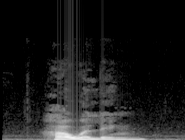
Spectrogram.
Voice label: "Houweling", Dutch

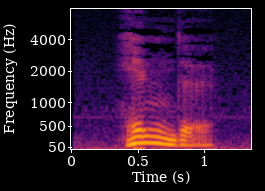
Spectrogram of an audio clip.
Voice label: "hinde", Dutch

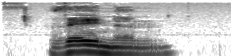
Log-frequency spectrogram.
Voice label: "Wenen", Dutch

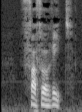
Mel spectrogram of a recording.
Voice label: "favoriet", Dutch

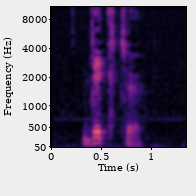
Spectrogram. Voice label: "dikte", Dutch

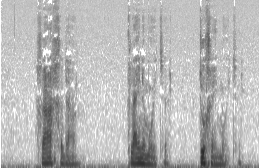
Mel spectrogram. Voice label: "graag gedaan", Dutch

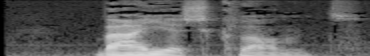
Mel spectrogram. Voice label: "bajesklant", Dutch

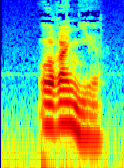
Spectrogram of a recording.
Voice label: "oranje", Dutch

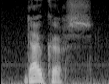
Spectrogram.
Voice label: "duikers", Dutch

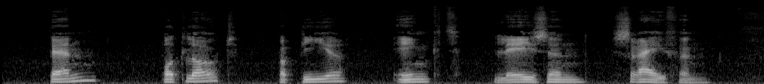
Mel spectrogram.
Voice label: "pen potlood", Dutch

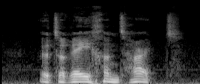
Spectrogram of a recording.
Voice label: "t regent hard", Dutch

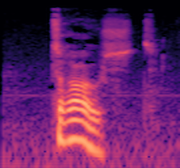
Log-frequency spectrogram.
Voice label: "troost", Dutch

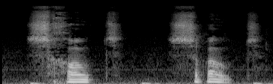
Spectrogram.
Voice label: "schoot schroot", Dutch

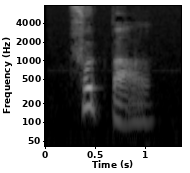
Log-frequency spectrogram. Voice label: "voetbal", Dutch

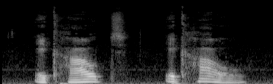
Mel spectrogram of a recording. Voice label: ik houd ik hou, Dutch

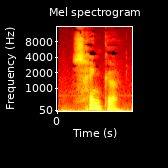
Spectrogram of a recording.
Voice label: "schenker", Dutch

